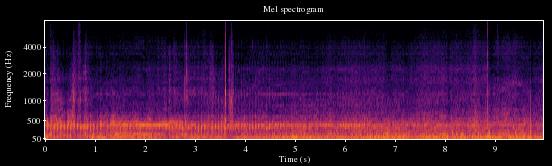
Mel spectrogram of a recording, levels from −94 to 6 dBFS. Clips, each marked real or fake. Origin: fake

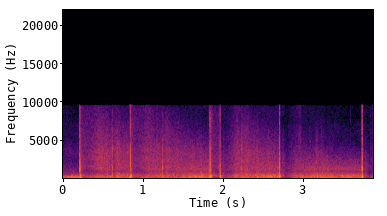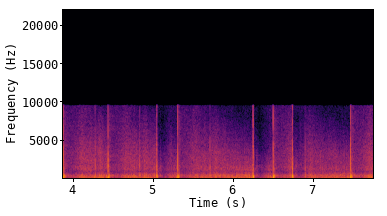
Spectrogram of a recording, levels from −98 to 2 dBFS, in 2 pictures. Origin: real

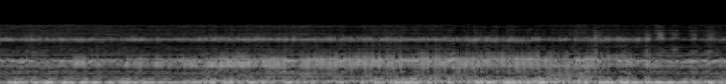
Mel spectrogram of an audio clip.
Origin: fake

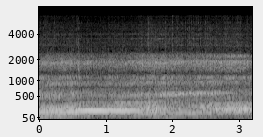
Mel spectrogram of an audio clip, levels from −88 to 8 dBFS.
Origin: fake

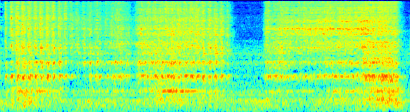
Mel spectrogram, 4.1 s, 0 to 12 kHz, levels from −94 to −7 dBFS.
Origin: real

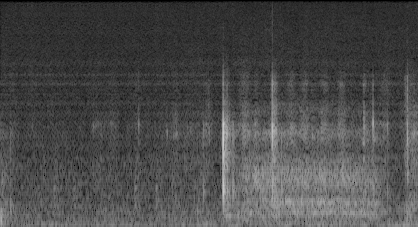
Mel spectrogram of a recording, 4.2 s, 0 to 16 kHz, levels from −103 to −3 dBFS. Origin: fake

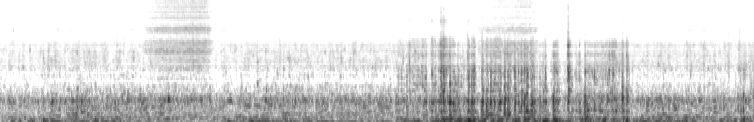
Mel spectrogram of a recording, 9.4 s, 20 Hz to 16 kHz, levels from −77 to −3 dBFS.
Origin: fake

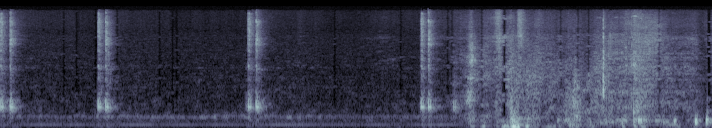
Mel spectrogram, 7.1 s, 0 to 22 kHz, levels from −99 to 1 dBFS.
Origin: real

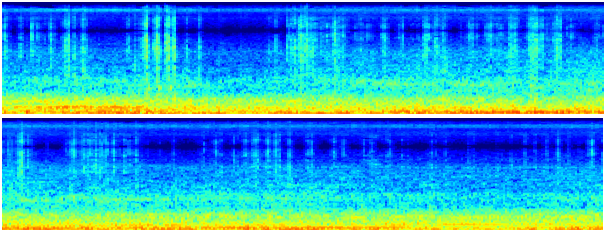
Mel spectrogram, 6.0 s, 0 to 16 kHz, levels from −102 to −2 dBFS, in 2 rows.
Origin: real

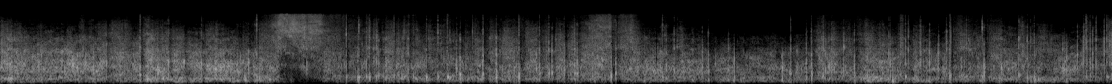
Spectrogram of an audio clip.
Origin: fake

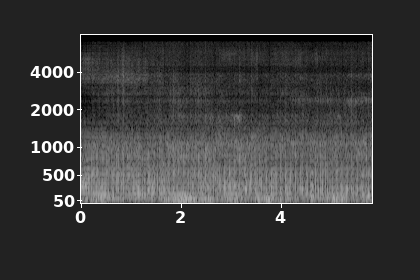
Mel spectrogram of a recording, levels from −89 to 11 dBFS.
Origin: fake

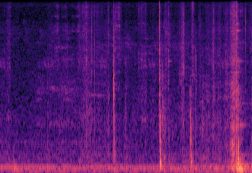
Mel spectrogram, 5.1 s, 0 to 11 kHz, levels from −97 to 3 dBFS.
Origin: real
